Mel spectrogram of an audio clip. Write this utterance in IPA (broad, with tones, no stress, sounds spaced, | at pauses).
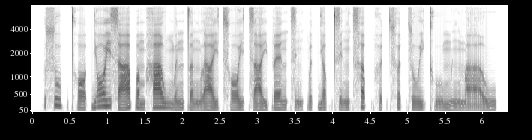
s uː˥ p̚ t̪ʰ ɔː˨ t̚ j ɔː˥ j s aː˨˥ p ɐ˧ m h aː˥ w m ɵ˨˥ n t̪ ɐ˨˩ ŋ l aː˨˧ j t͡sʰ ɔː˨ j t͡s aː˨˧ j p ɛː˧ n t͡s ɪ˨˩ ŋ p ɵ˥ t̚ j ɐ˧ p̚ t͡s ɪ˨˥ ŋ t͡sʰ ɐ˥ p̚ h ɵ˧ t̚ t͡sʰ ɵ˥ t̚ s uː˧ j kʰ uː˨˥ m ɪ˧ ŋ m aː˨˥ w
